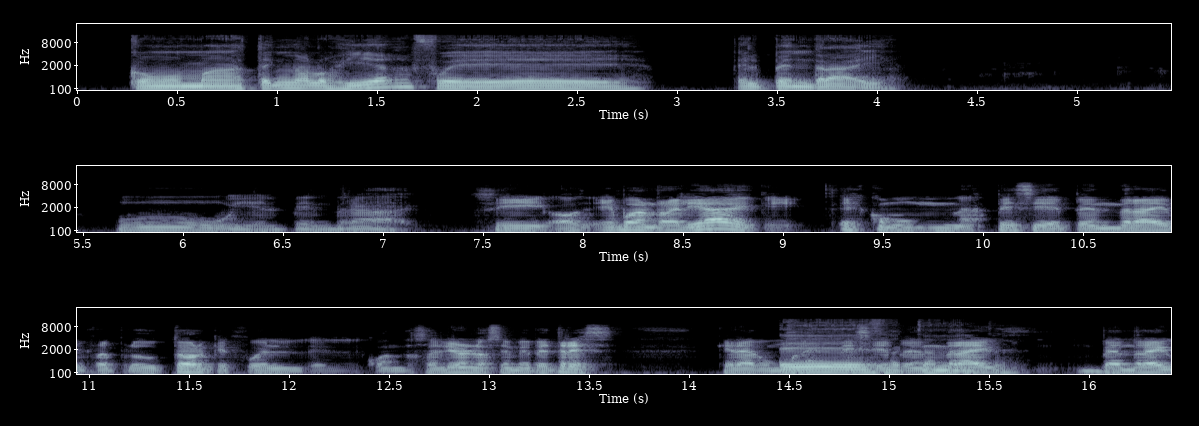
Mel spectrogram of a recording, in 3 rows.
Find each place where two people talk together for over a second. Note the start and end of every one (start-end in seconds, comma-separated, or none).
14.4-15.7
